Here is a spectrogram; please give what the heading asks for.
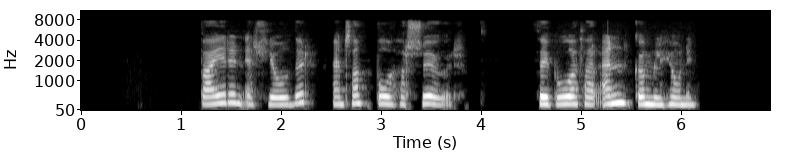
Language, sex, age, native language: Icelandic, female, 30-39, Icelandic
